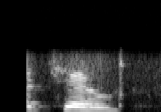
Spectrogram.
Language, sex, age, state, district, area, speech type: Punjabi, female, 45-60, Punjab, Fazilka, rural, conversation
